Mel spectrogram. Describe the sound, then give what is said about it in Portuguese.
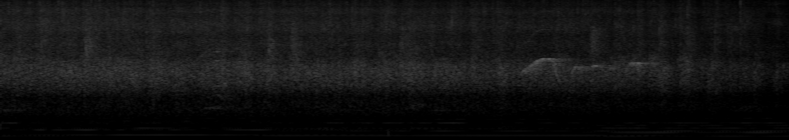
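A church audience applauds in the name of the Lord in a steady, continuous wash of clapping that holds at an even level throughout, with sustained low keyboard or organ notes playing underneath. “Aplauda é o nome do Senhor.”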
